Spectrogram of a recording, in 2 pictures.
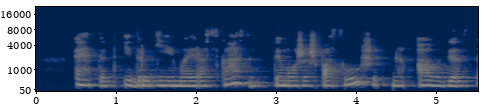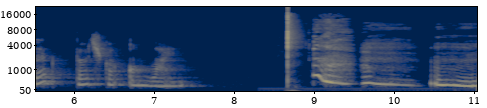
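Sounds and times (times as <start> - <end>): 
speech: 0.5 - 7.5, 9.0 - 11.0
sharp loud slap across the face: 8.6 - 9.0
person gasping and moaning: 9.0 - 11.0.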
